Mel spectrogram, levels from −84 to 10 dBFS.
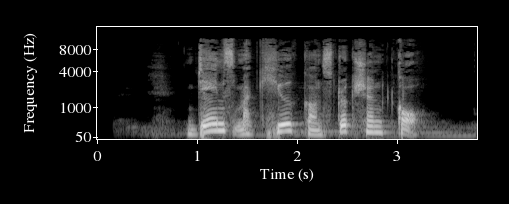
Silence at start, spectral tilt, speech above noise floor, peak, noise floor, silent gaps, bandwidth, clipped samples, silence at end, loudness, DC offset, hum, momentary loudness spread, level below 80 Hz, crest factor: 0.9 s; -5 dB/octave; 37 dB; -2 dBFS; -51 dBFS; none; 11.5 kHz; under 0.1%; 0.6 s; -15 LUFS; under 0.1%; none; 8 LU; -42 dBFS; 14 dB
